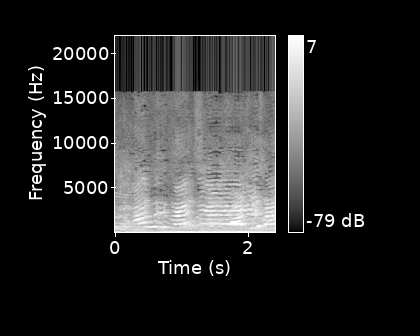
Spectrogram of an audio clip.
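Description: Excited, high-pitched voices of several women shrieking and talking over one another, with a low steady hum underneath.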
